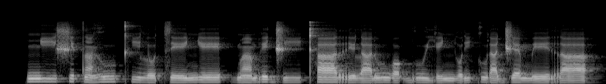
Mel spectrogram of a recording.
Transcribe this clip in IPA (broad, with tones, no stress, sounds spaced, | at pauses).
ɲ iː˦ ʃ ɪ˦ t ã˨ ɣ uː˦ kʰ i˨ l o˨ t͡s eː˨ ɲ eː˦ | b ã˨ b e˦ d͡ʒ iː˨ kʰ aː˦ r ɪ˨ l a˨ ɾ u˦ w ɔ˨ ɡ͡b uː˨ j e˨ ɲ o˨ ɾ i˦ k u˦ ɾ a˨ d͡ʒ ɛ˦ m eː˨ r aː˦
